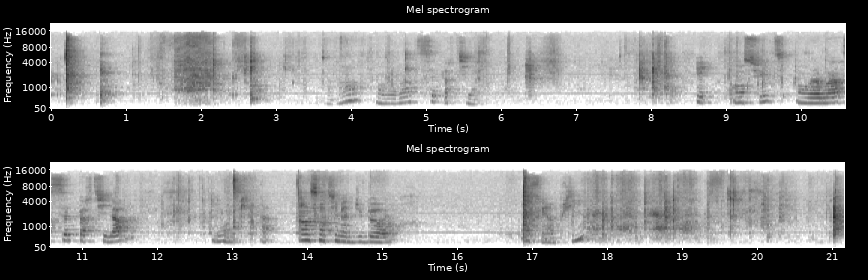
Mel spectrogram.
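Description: Stiff card rustles and slides as it is handled.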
